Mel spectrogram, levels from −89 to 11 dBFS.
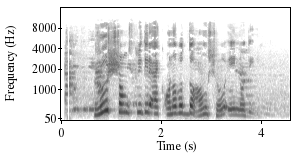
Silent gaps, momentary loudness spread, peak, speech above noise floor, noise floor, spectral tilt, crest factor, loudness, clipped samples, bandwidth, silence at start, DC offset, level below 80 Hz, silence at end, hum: none; 15 LU; -4 dBFS; 34 dB; -57 dBFS; -4.5 dB/octave; 18 dB; -22 LUFS; under 0.1%; 10.5 kHz; 0.05 s; under 0.1%; -78 dBFS; 0.75 s; none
